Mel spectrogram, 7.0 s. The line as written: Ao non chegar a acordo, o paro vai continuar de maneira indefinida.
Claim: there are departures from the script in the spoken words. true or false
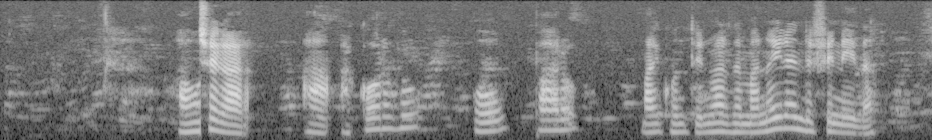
true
